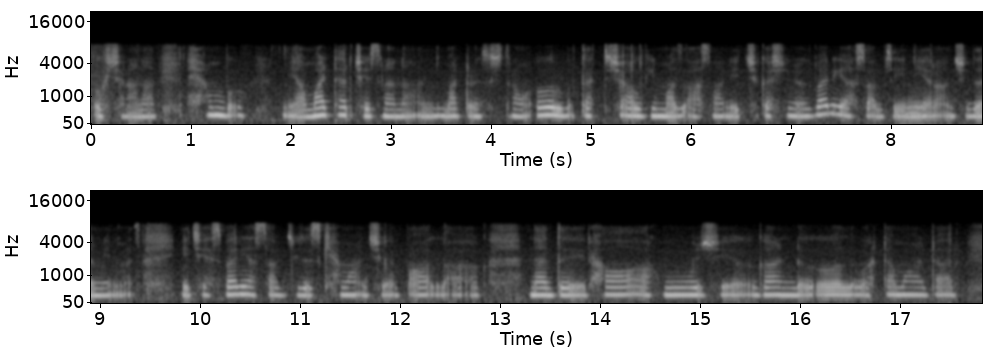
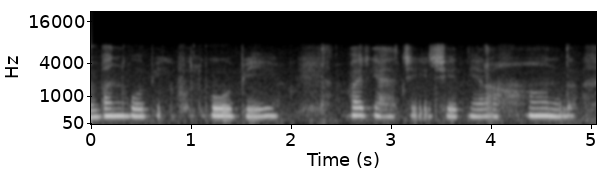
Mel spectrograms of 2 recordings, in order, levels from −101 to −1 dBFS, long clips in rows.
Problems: none marked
